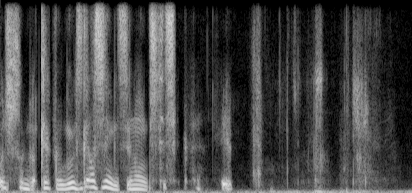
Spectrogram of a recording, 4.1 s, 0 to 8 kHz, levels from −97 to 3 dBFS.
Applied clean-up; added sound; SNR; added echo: neural diffusion model UNIVERSE++.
